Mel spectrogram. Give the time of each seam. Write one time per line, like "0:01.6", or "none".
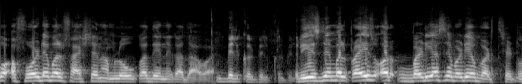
none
